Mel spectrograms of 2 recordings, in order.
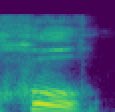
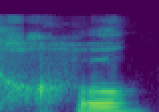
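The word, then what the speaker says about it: הוא: Él, en hebreo, se dice, como está acá, o ju, depende de la pronunciación, si es sefaradí o si es akenazi. Normalmente es ju, suavecito, ujú.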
